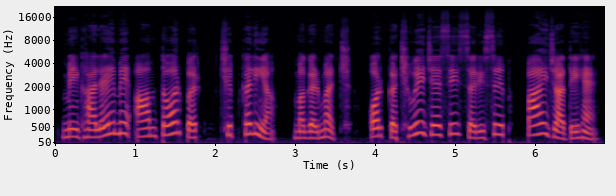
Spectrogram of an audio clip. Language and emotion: Hindi, neutral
